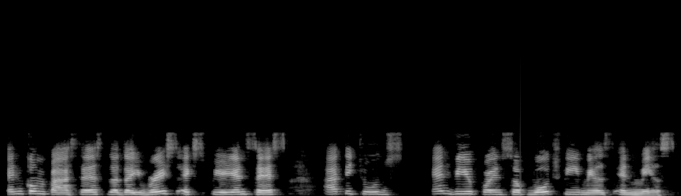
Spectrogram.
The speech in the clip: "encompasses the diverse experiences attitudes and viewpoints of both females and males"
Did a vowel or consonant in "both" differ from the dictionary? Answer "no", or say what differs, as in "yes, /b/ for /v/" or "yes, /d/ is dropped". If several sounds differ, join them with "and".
yes, /t/ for /θ/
